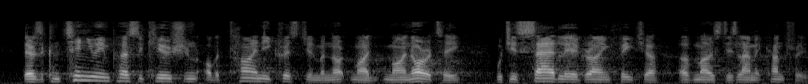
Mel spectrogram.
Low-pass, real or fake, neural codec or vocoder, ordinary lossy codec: none; real; none; none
